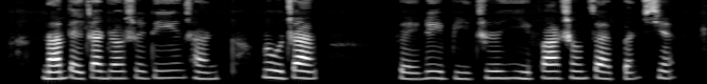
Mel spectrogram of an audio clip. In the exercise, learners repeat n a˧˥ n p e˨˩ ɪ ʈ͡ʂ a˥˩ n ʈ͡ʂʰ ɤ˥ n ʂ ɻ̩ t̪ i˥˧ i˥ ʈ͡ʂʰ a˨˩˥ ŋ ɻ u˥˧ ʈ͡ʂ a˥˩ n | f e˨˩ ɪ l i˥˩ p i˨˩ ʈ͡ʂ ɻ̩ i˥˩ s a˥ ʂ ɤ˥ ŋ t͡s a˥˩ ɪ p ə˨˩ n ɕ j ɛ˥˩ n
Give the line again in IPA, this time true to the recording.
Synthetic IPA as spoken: n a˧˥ n p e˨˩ ɪ ʈ͡ʂ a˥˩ n ʈ͡ʂ ɤ˥ ŋ ʂ ɻ̩ t̪ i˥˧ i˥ ʈ͡ʂʰ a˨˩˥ n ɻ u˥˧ ʈ͡ʂ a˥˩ n | f e˨˩ ɪ l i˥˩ p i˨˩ ʈ͡ʂ ɻ̩ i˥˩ f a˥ ʂ ɤ˥ ŋ t͡s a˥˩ ɪ p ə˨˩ n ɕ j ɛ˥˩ n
